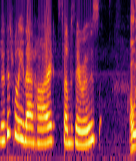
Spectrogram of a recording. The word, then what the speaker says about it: Sabzeruz: Sabzeruz? Oh, it's Sabzeruz, like Sub-Zero. Sabzeruz.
